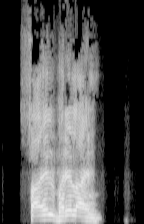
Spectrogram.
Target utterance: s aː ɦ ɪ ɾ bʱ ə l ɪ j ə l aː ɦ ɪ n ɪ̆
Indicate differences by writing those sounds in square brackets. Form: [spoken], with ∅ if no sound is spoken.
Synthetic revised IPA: s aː ɦ ɪ [l] bʱ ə [ɾ] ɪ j ə l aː ɦ ɪ n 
